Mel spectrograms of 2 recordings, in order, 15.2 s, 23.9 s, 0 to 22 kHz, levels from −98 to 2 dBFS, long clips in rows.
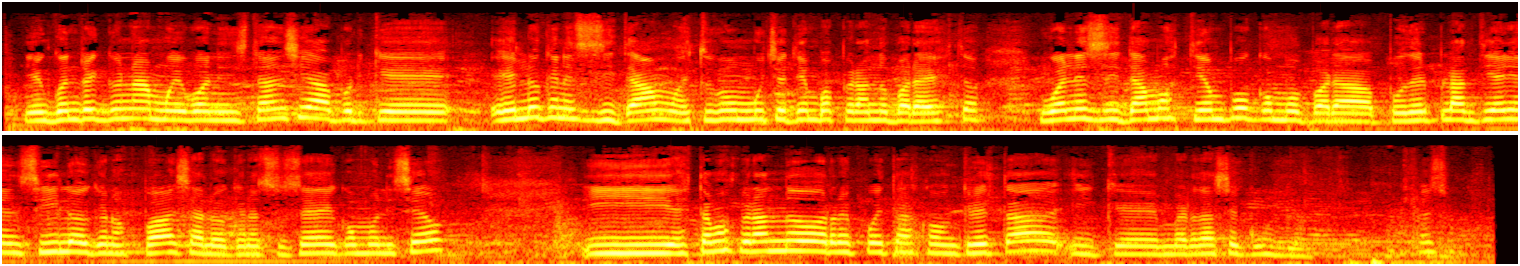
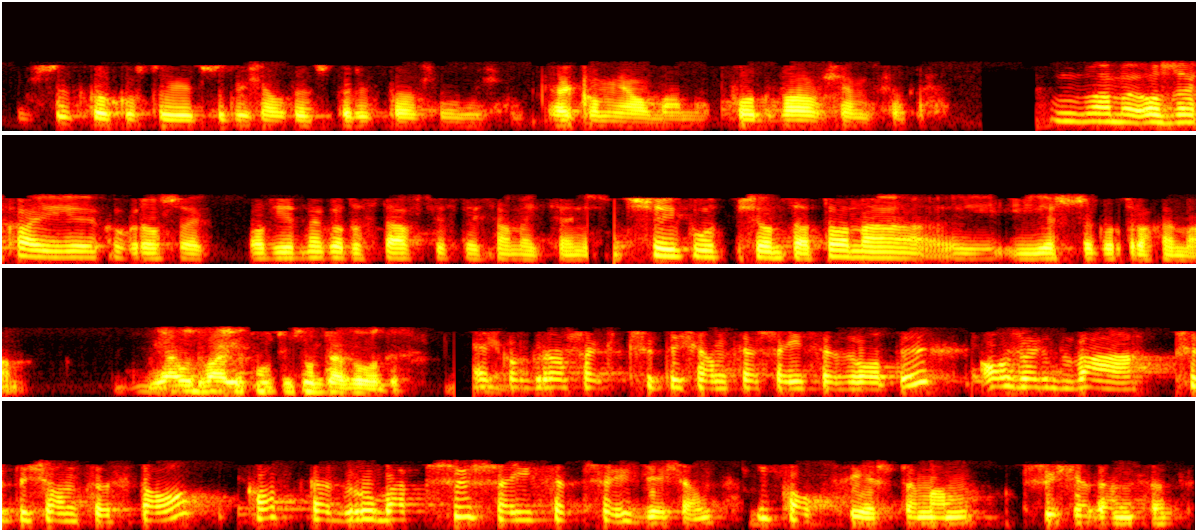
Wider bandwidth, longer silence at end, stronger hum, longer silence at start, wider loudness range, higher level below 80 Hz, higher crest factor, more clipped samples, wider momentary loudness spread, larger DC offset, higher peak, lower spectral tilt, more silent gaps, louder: first, 14 kHz vs 4 kHz; about the same, 0.1 s vs 0.1 s; neither; second, 0 s vs 0.2 s; about the same, 2 LU vs 3 LU; first, -40 dBFS vs -60 dBFS; about the same, 14 dB vs 18 dB; neither; about the same, 11 LU vs 10 LU; neither; about the same, 0 dBFS vs -2 dBFS; second, -5 dB/octave vs -10.5 dB/octave; neither; first, -13 LUFS vs -20 LUFS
